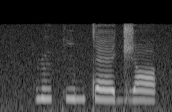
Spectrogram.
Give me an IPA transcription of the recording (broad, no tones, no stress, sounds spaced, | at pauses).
ɳ ʉ k i m t æ d͡ʒ ɑ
